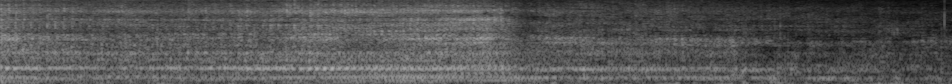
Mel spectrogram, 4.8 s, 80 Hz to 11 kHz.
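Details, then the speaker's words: 2001 Toyota MR2 with Honda K24 swap, untuned, big muffler: smooth even idle hum, quiet, light wind over the mic, fading near the end; runs clean with no ticks or misses. "yep idling pretty smooth sounds good I like it yeah that ain't noisy at all"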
